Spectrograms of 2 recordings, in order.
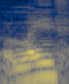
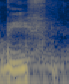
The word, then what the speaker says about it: Leif: So he ends up going or Leif Ericson, how you pronounce I should say Leaf even though it's not Leaf.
